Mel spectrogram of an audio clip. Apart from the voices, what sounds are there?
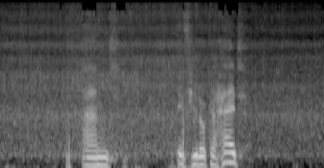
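Blakeley Brook stream flowing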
